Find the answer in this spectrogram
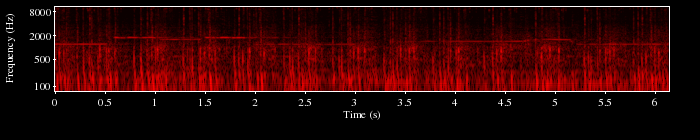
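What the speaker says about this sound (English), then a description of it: "Don't spare the horse." A horse gallops in a race in the video game The Witcher 3: Wild Hunt, with steady rapid hoofbeats throughout and occasional whinnying over a busy game soundscape.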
